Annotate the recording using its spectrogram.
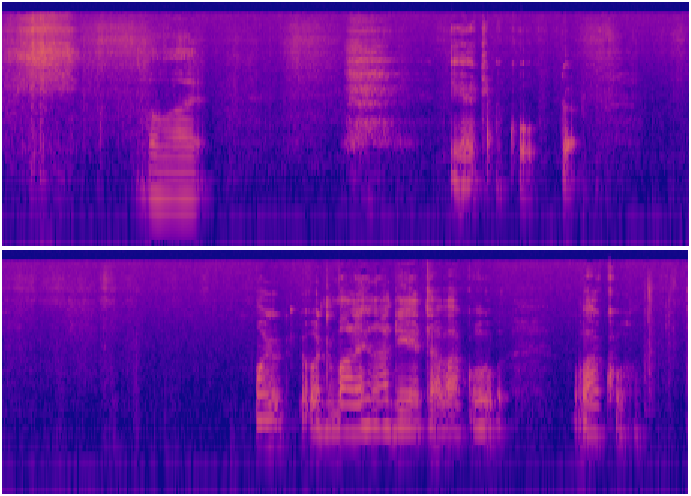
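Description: An elderly woman talks calmly and close by, with pauses.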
